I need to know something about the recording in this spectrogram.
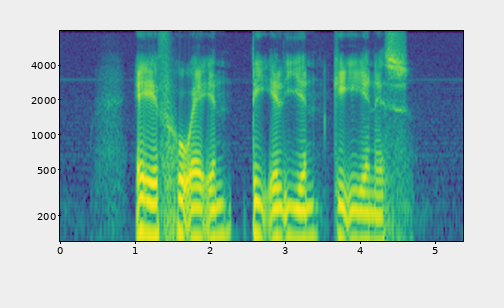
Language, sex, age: Danish, male, 25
